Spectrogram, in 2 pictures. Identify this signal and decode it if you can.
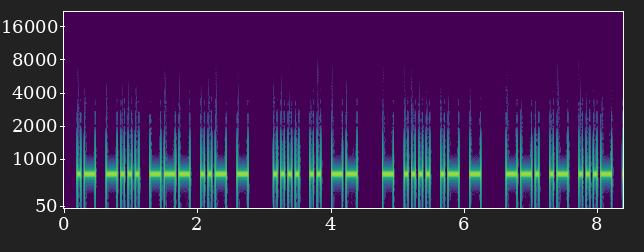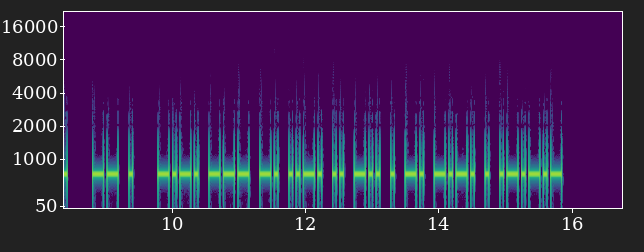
Morse code, heard as a keyed tone, about 22 wpm, 700 Hz. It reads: ABOUT HIM THAT GAVE ME CONFIDENCE.
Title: Sentences from Top 1500 Words 22wpm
